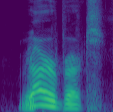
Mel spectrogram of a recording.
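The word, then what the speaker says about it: rarebit: It's R-A-R-E-B-I-T. – Robert.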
